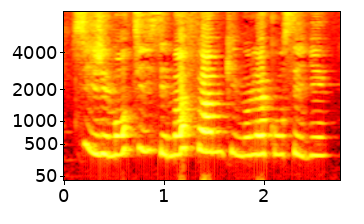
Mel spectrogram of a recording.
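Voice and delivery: a touch of weeping as he blames his wife; tearful plea. Acted. Miller on his knees begging Levent, mock tearful. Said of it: "dit-il en pleurant".

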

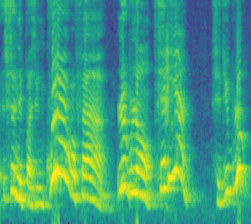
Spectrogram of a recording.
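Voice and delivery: the penguin finally loses his temper; irritated outburst. Acted. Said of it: "qui commençait à s'énerver".

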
